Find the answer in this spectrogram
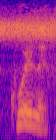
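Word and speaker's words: Qoheleth: the first line of our reading today today quelith it is spelled q o h e l e t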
